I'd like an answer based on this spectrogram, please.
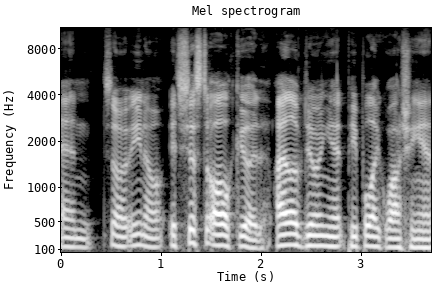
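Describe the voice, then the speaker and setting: At a moderate pace, a man speaks at a medium pitch with fairly even intonation. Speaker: law student and stream co-host. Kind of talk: casual chat. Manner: quiet.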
